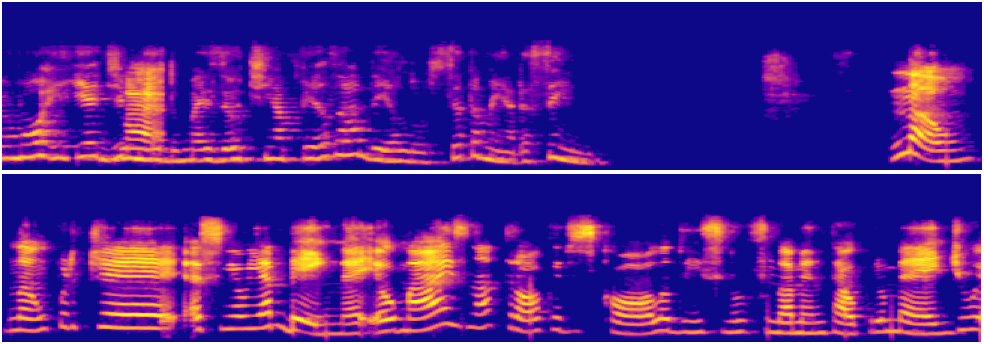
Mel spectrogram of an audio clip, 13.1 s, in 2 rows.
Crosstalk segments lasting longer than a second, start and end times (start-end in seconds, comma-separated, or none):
none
